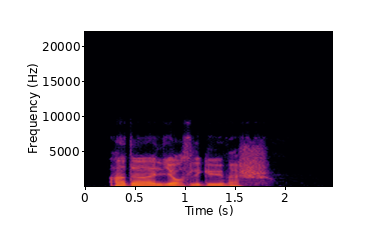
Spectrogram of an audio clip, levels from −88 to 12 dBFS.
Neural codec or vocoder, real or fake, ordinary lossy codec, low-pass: none; real; Opus, 32 kbps; 7.2 kHz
